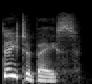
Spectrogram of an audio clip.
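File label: "database", English, British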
